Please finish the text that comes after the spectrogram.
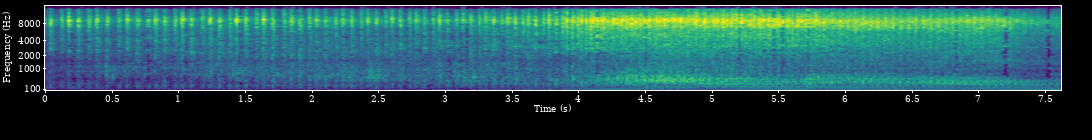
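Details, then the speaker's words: Same V8 truck with cylinders 6, 7 and 8 misfiring and a suspected wiped-out cam: lumpy, choppy idle, then a rough rev that never smooths out while trying to run and drive. The rough-running engine is thought to need replacing. "[Music] It ain't happy, but it's running."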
